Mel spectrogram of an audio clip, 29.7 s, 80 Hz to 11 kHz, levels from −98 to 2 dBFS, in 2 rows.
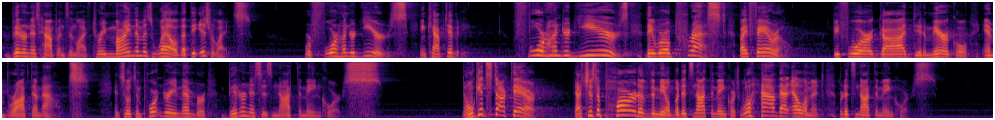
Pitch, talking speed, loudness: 165 Hz, 145 wpm, -34 LUFS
